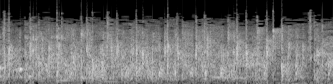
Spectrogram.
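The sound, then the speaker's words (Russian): Audience applause at a personal growth seminar, honouring the men in attendance: dense, even clapping from many hands that continues steadily at a fairly loud level throughout. “И поэтому еще раз похлопаем тем мужчинам, которые дошли до сюда.”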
